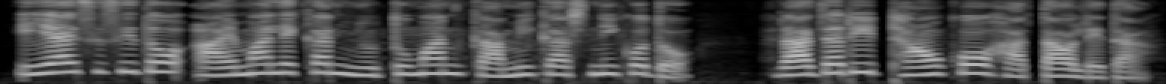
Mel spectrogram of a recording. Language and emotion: Santali, neutral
